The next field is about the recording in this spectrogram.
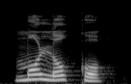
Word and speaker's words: молоко: Молоко. – Да, все верно. Здесь три буквы «О». Однако по-русски мы говорим «молоко». Написано «О», а произносим мы «А».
